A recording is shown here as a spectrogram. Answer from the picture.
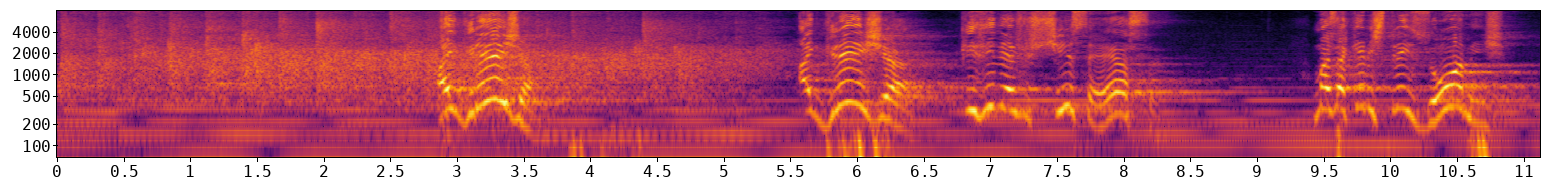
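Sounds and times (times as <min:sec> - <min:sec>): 
audience applauding: 0:00.0 - 0:06.0
speech: 0:02.9 - 0:03.7, 0:05.6 - 0:08.4, 0:09.4 - 0:11.0.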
